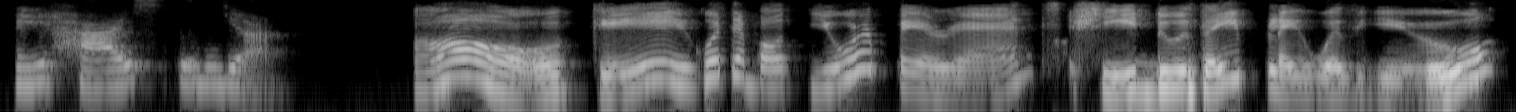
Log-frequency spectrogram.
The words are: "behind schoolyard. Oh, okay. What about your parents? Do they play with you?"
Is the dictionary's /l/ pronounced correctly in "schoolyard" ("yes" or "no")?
no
